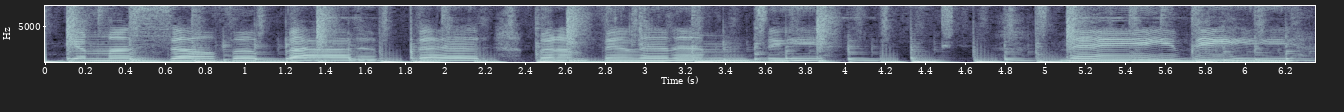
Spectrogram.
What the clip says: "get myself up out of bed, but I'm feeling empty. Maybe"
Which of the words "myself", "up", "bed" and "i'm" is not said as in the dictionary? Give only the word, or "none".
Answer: up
